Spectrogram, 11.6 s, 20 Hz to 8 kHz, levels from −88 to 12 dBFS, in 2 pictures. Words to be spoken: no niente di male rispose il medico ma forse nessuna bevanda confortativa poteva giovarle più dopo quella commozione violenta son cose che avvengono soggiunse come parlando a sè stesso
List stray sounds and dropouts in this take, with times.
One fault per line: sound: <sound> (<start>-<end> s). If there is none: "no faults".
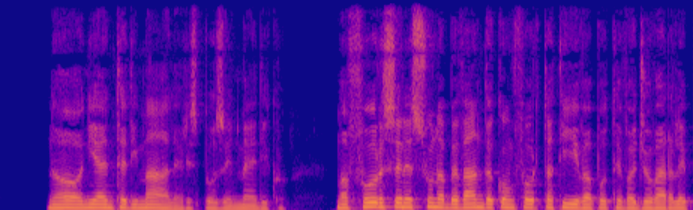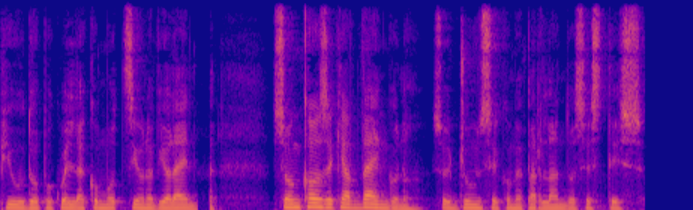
sound: dropout (7.4-7.5 s)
